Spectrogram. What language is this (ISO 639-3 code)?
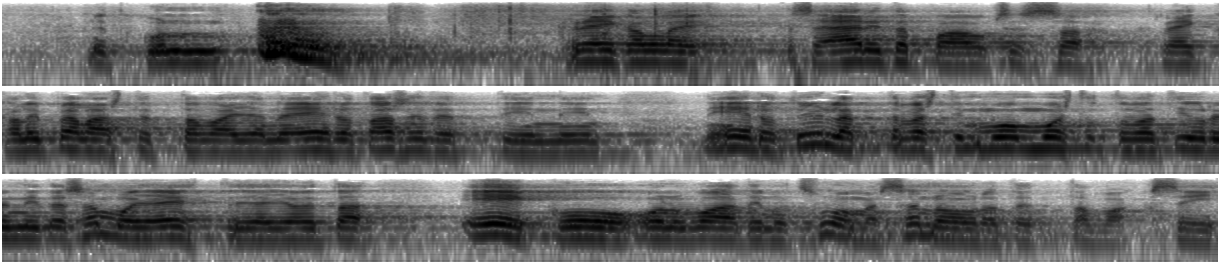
fin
